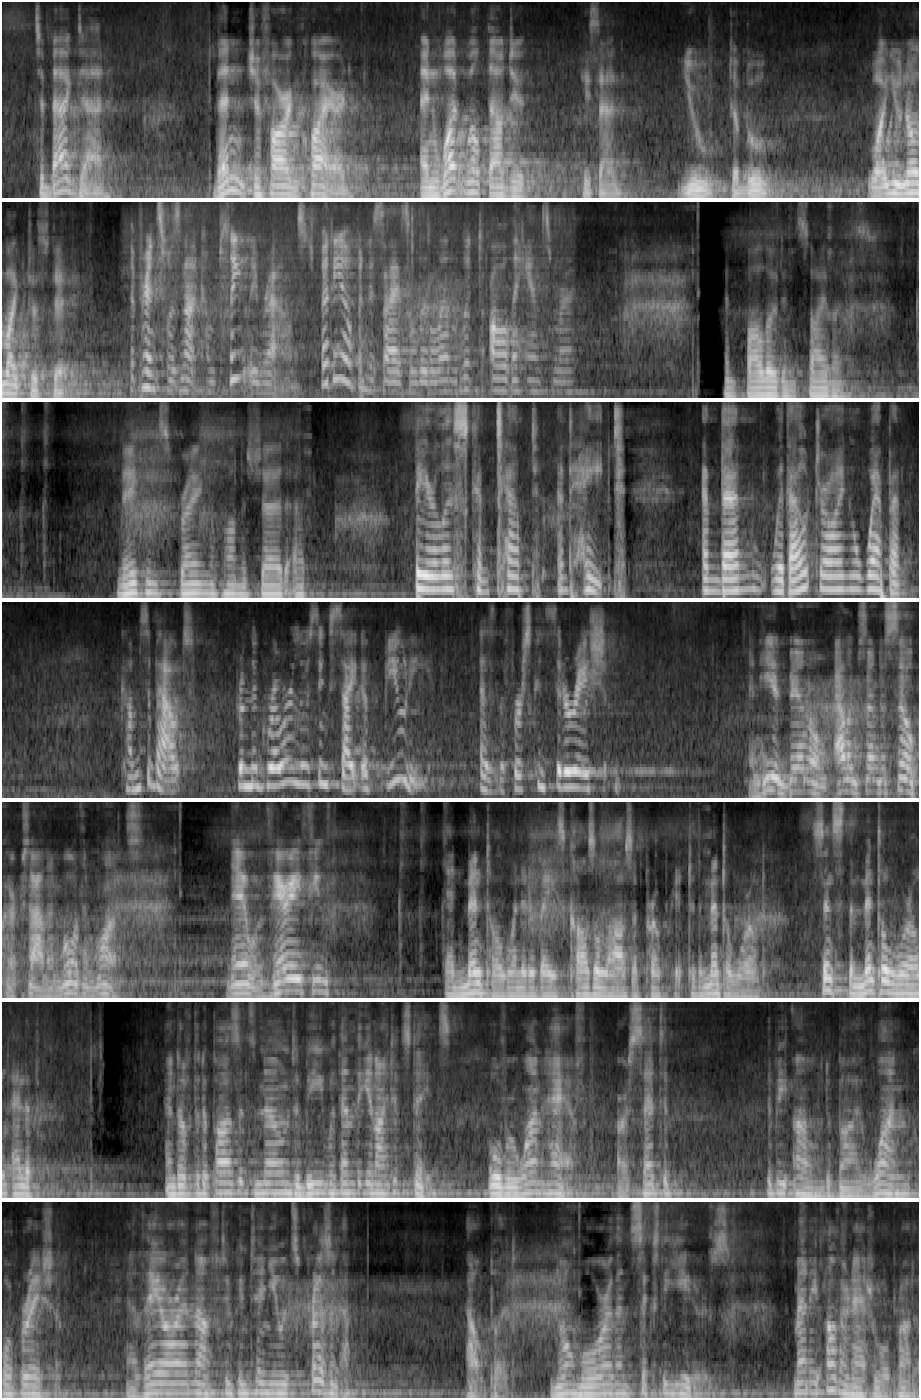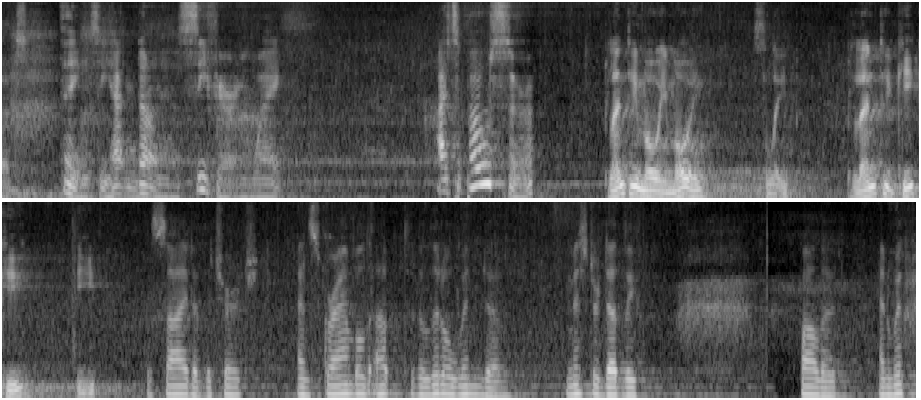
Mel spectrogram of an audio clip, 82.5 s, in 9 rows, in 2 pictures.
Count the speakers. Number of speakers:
9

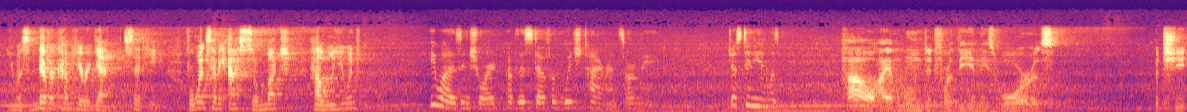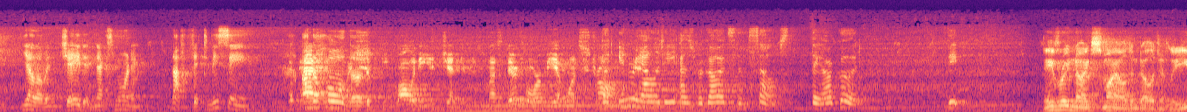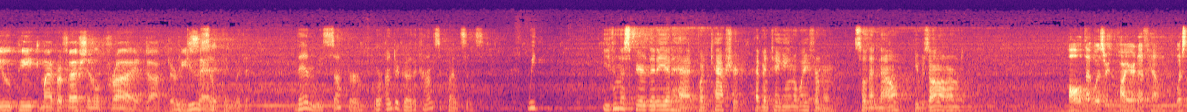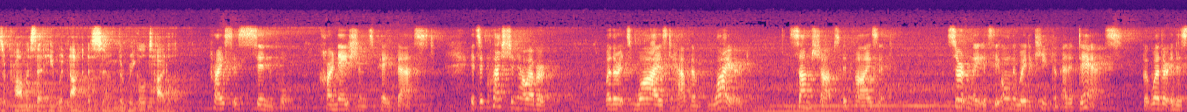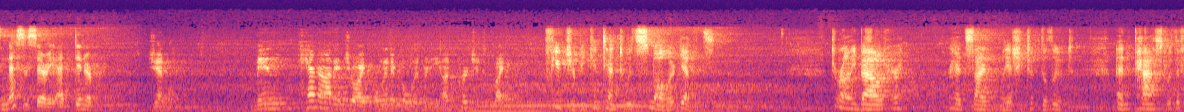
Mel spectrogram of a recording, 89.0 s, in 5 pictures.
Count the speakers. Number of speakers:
10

